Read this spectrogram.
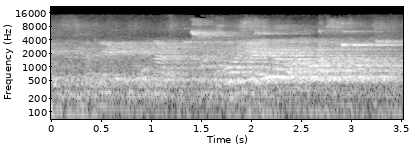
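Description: A ball thuds on a wooden floor in an echoing hall.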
